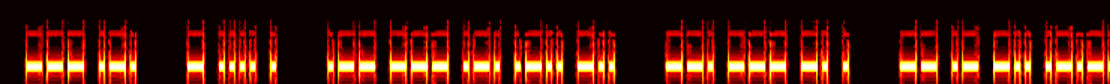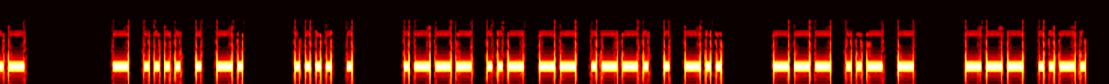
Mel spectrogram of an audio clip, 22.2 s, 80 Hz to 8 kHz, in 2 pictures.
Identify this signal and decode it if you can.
Morse code, heard as a keyed tone, about 23 wpm, 700 Hz. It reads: OR THE WORLD GONE MAD. THEN HE JUMPED OUT OF
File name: Book One / 14-Chapter 14 - 23 WPM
